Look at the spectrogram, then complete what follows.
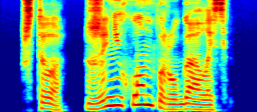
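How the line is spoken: Curious snorting question. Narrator (Russian): Хмыкнув с любопытством, поинтересовался таксист и предположил

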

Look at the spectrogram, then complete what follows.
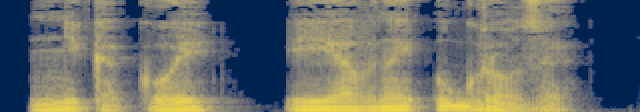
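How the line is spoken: Whisper. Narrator (Russian): прошептал он

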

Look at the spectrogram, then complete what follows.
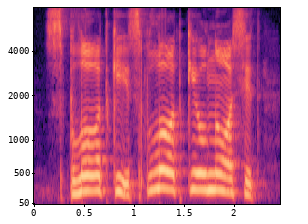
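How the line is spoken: Shouting. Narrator (Russian): кричал он

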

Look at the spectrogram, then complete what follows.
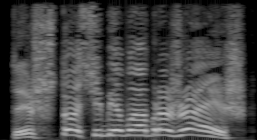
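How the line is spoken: Angry shout. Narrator (Russian): сердито крикнул в ответ Карл

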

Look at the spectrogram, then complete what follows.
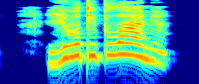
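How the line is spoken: Exclaimed. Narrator (Russian): воскликнул я

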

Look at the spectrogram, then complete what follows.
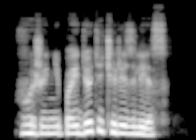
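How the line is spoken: Frightened question. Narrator (Russian): испуганно уточнила я

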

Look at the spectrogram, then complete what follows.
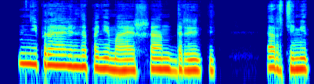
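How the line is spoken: Sighed. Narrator (Russian): Лакримоза вздохнула

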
